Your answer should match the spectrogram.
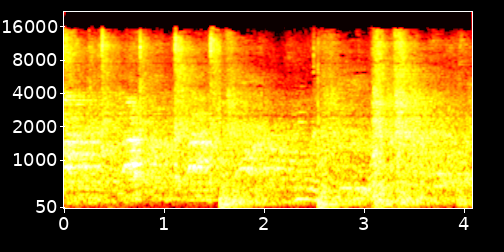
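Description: Referee's hand slapping the wrestling ring mat twice, about a second apart, counting a pinfall, over crowd voices.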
